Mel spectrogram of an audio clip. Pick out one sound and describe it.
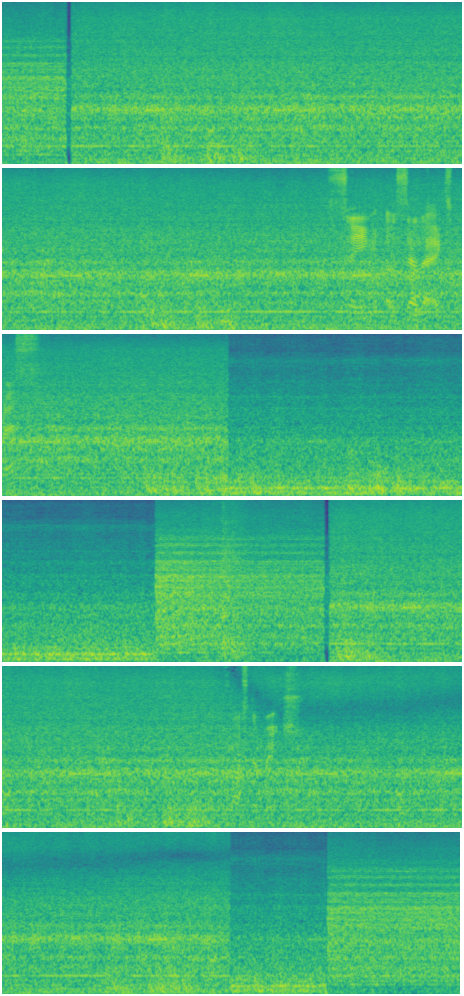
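An electric train hums and rumbles steadily along the tracks.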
